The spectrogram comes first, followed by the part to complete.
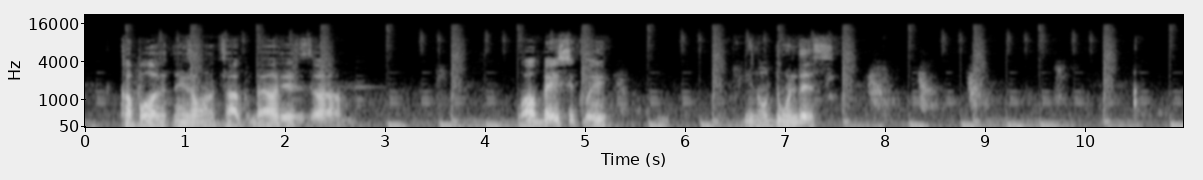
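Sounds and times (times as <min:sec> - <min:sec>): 
speech: 0:00.4 - 0:02.7, 0:04.4 - 0:05.3, 0:06.6 - 0:07.6
dogs barking: 0:05.2 - 0:05.6, 0:07.4 - 0:10.0.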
